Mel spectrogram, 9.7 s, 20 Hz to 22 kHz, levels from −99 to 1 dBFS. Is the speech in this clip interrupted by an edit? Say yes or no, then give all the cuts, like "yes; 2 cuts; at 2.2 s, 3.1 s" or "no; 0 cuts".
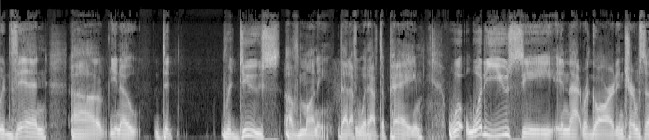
yes; 4 cuts; at 1.0 s, 4.2 s, 5.0 s, 5.3 s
